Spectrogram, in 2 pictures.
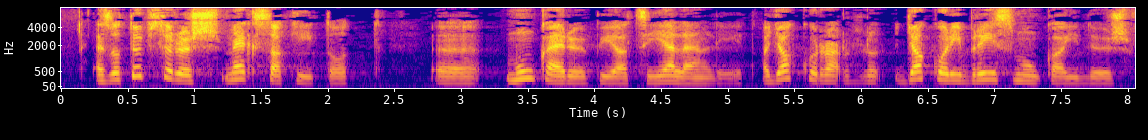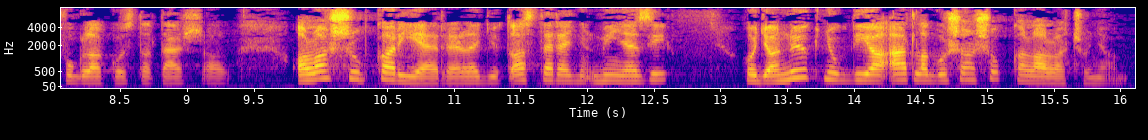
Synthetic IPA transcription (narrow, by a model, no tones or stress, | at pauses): ɛzɒt̪ø̞psø̞ɾø̞ʃmɛksɒkiːt̪o̞t̪ː | muŋkɒɛɾøːpijɒt̪sijɛlɛnleːt̪ʰɒ | ɟɒko̞ɾibreːsmuŋkɒid̪øːʃfo̞ɡlɒlko̞st̪ɒt̪aːʃːɒlɒlɒʃːubkɒɾiɛrːɛlɛɟːyt̪ːɒst̪ɛɾɛmeːɲɛzi | ho̞ɟɒnøːkɲuɡd̪ijɒʔaːt̪lɒɡo̞ʃɒnʃo̞kːɒlɒlɒt͡ʃo̞ɲɒ̰bː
